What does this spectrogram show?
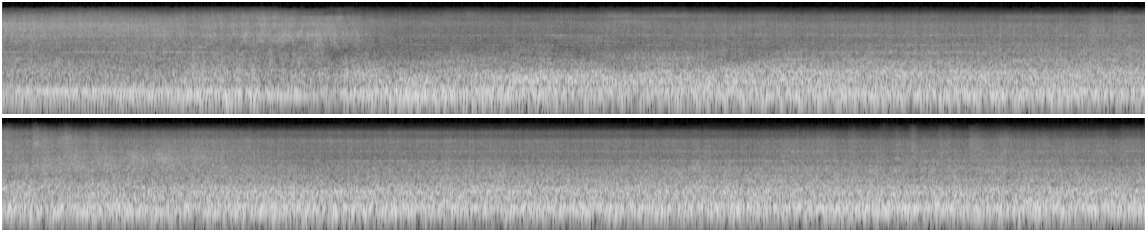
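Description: Norfolk Southern diesel freight locomotive running past with a steady, loud engine drone, followed by a long string of loaded ethanol tank cars rolling by with continuous wheel and rail noise.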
